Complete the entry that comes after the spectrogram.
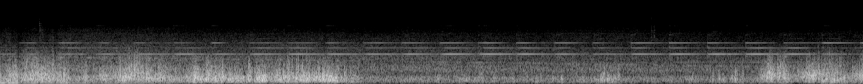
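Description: Freight train of covered hopper cars rolling past a grade crossing: wheels and cars rumbling over the rails, louder in the first three seconds and again near the end. Over it a steady high ringing tone from the crossing signal bell runs throughout.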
